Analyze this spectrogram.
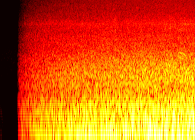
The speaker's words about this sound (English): Well, we recommend, because it's very windy, as you see the water like this, we recommend.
